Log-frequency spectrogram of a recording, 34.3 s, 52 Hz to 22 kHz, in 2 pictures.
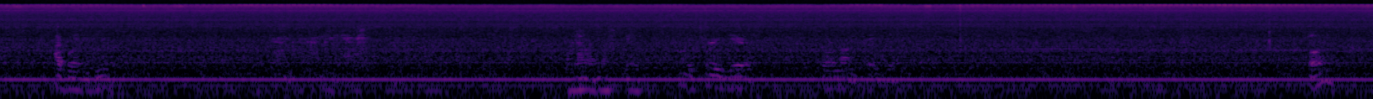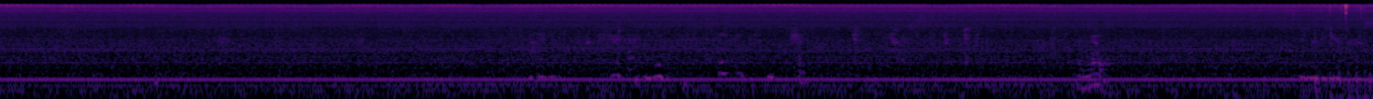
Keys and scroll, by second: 20.9 Return.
